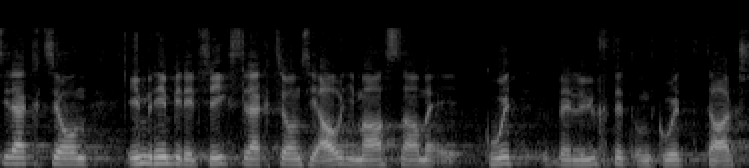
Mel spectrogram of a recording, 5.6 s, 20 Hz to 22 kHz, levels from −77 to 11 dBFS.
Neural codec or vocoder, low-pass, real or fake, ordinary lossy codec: none; 10.8 kHz; real; none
